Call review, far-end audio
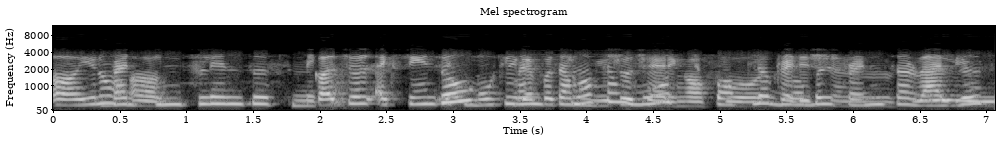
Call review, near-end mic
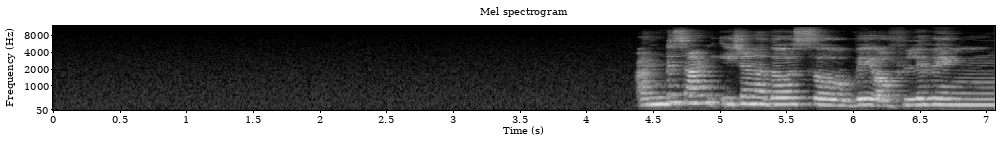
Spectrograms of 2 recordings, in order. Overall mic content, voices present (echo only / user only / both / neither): user only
